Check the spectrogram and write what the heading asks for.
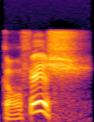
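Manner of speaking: a high, mocking sing-song go fish; brutish fisherman taunt. Gamer voicing the fisherman mid-fight, high mocking taunt. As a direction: tease like the big fisherman. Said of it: "something brutish".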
